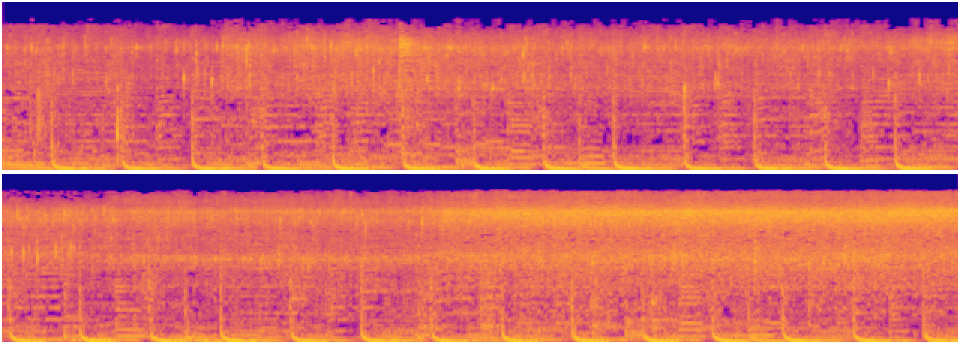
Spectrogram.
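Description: Chopped red onions and whole spices sizzling as they fry in hot oil in a pot and are stirred with a spoon; the sizzle grows louder about nine seconds in. Background music with a steady beat plays throughout.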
